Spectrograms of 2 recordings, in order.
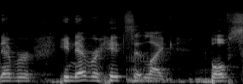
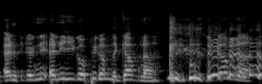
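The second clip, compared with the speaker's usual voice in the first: higher, mock-British "governor"; joking British accent; 5 semitones higher than usual. Retelling a coworker's joke request, mock British accent. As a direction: imitate a mate's British "guv'nah" through laughter. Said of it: "was joking with me saying".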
